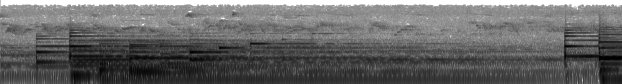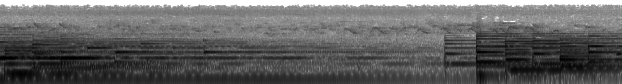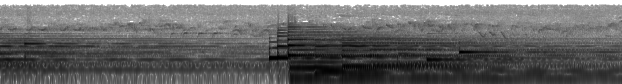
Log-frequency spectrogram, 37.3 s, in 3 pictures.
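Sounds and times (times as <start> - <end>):
relaxing bird sounds: 0.0 - 37.3
relaxing piano: 0.0 - 37.3.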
